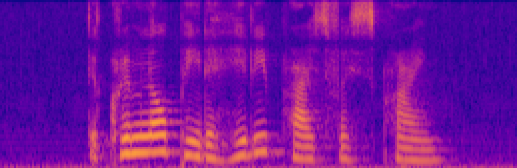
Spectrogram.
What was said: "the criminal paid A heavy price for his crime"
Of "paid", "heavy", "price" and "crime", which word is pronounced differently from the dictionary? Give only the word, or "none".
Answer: none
